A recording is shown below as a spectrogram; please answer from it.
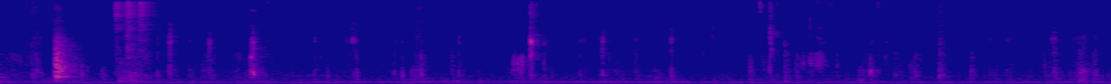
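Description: A person biting into a chicken tender and chewing it: faint, irregular chewing and mouth sounds, a few louder than the rest.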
